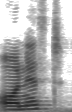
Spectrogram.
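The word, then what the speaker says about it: honest: एन ऑनेस्ट person. ऑनेस्ट में भी H silent है।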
